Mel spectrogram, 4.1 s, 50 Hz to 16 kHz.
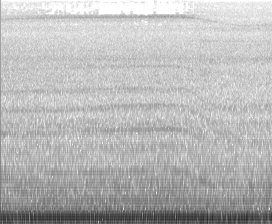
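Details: Arriva VDL SB200 (Pulsar) bus with Voith automatic gearbox, under way: heavy low diesel drone with uneven, lumpy firing beat, misfiring and sounding very unhealthy; cause not confirmed.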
